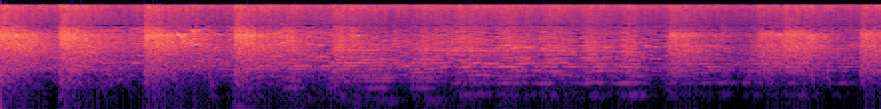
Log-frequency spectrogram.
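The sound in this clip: Gunfire cracks during a Western shootout between outlaws and an oncoming posse. Several sharp, whip-like reports come at irregular intervals over a continuous, noisy background.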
